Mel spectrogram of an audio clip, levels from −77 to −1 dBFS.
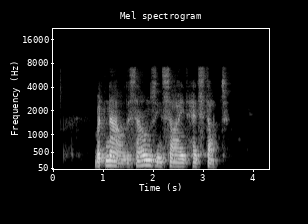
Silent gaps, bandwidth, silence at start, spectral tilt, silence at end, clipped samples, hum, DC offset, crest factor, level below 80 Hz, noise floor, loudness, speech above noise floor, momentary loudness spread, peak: none; 7.6 kHz; 0.85 s; -6 dB/octave; 0.85 s; under 0.1%; none; under 0.1%; 18 dB; -64 dBFS; -73 dBFS; -20 LUFS; 54 dB; 10 LU; -2 dBFS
